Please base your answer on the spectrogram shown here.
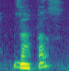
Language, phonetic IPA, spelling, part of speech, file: Polish, [ˈzapas], zapas, noun, LL-Q809 (pol)-zapas.wav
